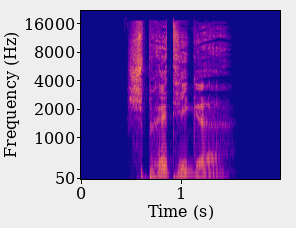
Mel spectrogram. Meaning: inflection of spritig: 1. strong/mixed nominative/accusative feminine singular 2. strong nominative/accusative plural 3. weak nominative all-gender singular 4. weak accusative feminine/neuter singular
- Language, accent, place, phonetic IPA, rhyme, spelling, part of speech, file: German, Germany, Berlin, [ˈʃpʁɪtɪɡə], -ɪtɪɡə, spritige, adjective, De-spritige.ogg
